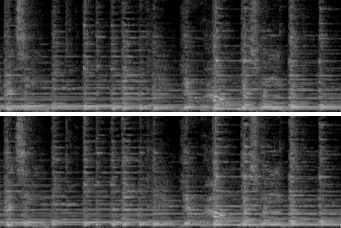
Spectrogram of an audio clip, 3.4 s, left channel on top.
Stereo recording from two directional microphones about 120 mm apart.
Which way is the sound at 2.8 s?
25° left (ahead or behind).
